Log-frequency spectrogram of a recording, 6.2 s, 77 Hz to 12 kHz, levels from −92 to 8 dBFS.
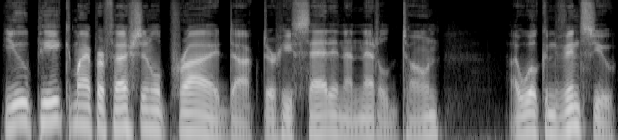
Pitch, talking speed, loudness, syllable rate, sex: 100 Hz, 155 wpm, -18 LUFS, 4.6 syllables/s, male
